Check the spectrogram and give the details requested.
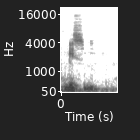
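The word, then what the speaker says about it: بِسْمِ: Bukan bismu tapi bismi. Kenapa kasroh? Karena diawali dengan huruf jar. Seperti itu. Makanya bacanya bismi.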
